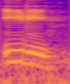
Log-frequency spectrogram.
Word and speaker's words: EDI: Why are you named Edy? EDI is the phonetic pronunciation of EDI.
